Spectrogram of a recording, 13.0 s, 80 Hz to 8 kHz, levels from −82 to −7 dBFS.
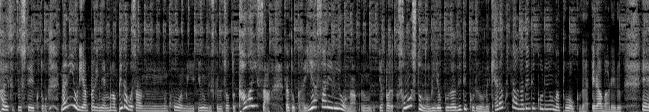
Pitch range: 185-270 Hz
